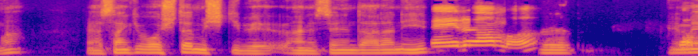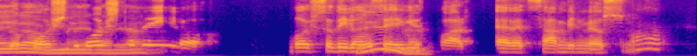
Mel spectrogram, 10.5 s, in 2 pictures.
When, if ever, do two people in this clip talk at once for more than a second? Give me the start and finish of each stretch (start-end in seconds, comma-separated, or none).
5.1-6.4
